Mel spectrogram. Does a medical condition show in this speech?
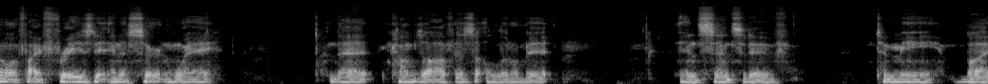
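Yes: ALS; brain-computer interface implant; expects to lose voice very soon.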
